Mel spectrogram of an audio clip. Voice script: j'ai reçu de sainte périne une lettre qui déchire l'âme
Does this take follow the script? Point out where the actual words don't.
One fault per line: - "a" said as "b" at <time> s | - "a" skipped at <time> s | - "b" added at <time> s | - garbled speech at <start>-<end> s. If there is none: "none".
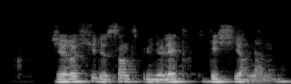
- "périne" skipped at 1.4 s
